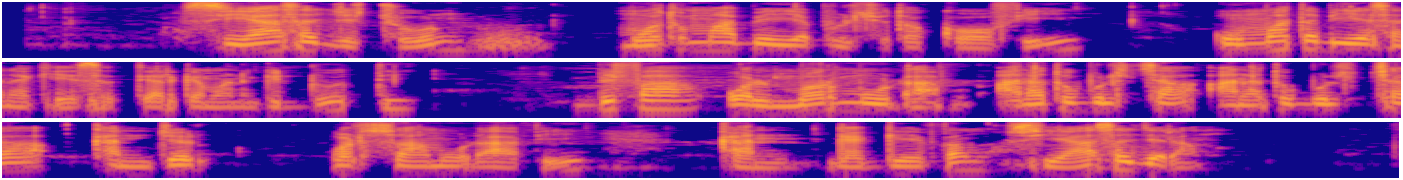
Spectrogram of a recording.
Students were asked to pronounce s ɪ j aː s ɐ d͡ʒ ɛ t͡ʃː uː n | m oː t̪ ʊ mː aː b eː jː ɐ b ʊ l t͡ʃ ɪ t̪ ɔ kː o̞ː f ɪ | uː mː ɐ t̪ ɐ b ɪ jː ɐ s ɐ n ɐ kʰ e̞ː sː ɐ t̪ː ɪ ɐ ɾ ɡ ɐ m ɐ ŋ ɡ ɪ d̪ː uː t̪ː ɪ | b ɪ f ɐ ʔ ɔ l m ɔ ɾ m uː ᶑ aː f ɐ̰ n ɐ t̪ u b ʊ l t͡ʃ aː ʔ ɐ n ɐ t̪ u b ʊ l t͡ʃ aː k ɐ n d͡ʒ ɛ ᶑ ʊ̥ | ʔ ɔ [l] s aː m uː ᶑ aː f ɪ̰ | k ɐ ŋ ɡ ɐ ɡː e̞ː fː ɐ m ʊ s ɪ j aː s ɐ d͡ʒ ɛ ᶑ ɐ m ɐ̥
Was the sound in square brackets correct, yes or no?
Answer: yes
